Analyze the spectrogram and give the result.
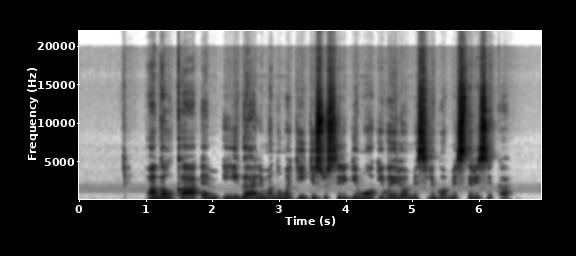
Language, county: Lithuanian, Vilnius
